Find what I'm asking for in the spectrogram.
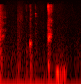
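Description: A few sharp, close computer clicks arrive in an uneven sequence, with a brief low thump after them and quiet room tone between. No one speaks.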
